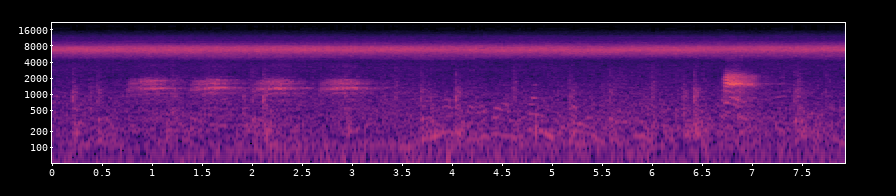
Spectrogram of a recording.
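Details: Crow caws: four quick harsh notes in a row, then a single louder caw after a pause, all set against a constant high-pitched hiss.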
